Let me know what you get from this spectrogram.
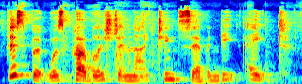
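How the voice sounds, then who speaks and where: A woman reading a children's picture book aloud in an expressive, teacherly way, with informal explanatory asides to young listeners. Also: medium pitch, normal speed, a little hiss or hum.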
